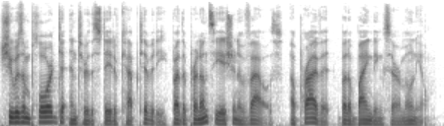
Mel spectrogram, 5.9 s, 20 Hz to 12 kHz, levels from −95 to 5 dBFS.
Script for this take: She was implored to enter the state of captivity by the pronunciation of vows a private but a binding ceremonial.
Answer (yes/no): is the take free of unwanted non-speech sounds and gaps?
yes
